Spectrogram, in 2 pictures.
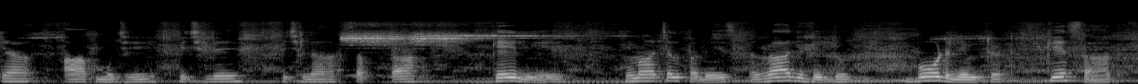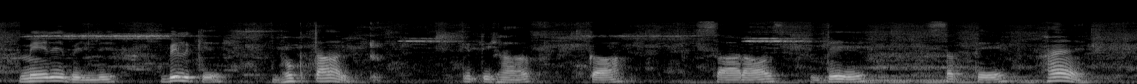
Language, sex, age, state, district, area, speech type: Hindi, male, 45-60, Uttar Pradesh, Ayodhya, rural, read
